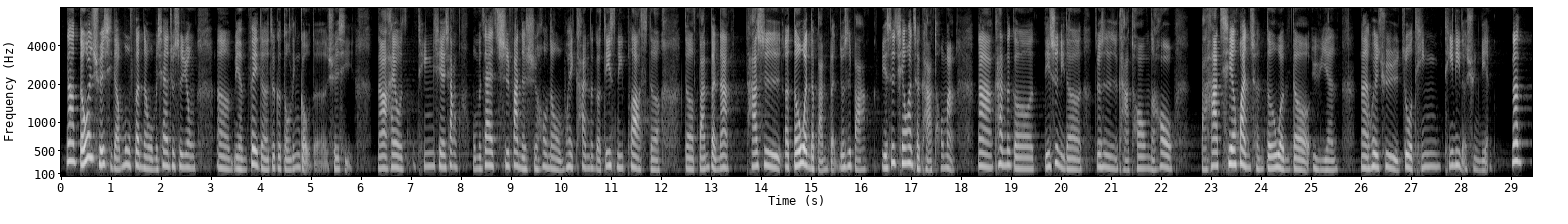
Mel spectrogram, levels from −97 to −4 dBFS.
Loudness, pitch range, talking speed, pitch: -29 LUFS, 190-235 Hz, 255 characters per minute, 210 Hz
